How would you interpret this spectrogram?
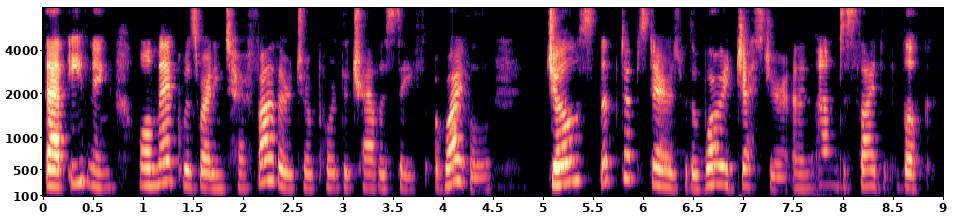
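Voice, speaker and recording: A woman narrating a classic storybook in a measured way. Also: a little high, darkish tone.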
